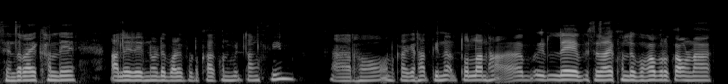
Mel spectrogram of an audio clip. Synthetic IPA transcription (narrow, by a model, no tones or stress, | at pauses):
sɛnd̪ɾajkʰanlɛalɛɾɛnɔɖɛbaɽɛpɔʈɔkaɾkʰɔnmit̪̚ˀʈaŋsin | aɾɦɔ̃ɔ̰nkaɡɛnɦaʔt̪inaʔʈɔlanɦa̰ʔlɛsɛd̪ajkʰɔnlɛbɔŋɡabɔɾɔkaʔɔna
